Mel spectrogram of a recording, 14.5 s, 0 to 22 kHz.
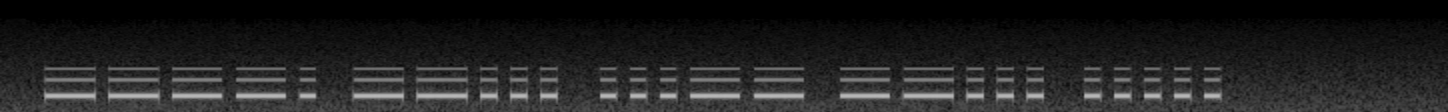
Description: Morse code, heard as a keyed tone, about 8 wpm, 590 Hz. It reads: 97375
